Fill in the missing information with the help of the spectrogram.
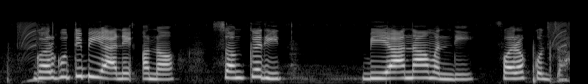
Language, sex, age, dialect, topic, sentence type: Marathi, female, 18-24, Varhadi, agriculture, question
